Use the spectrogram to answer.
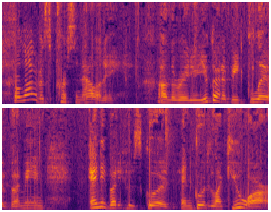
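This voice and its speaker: Fairly quick speech from a woman with a fairly high pitch, noticeable background noise behind her. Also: ordinary pitch variation. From Vermont. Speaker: talk show host. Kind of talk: interview.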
